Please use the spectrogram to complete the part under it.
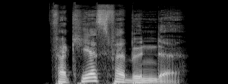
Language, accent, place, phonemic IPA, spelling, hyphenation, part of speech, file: German, Germany, Berlin, /fɛɐ̯ˈkeːɐ̯s.fɛɐ̯ˌbʏndə/, Verkehrsverbünde, Ver‧kehrs‧ver‧bün‧de, noun, De-Verkehrsverbünde.ogg
- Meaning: nominative genitive accusative plural of Verkehrsverbund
